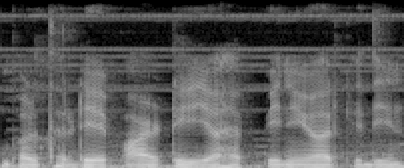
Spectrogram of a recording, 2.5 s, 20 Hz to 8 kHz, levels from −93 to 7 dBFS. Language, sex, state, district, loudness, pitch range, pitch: Chhattisgarhi, male, Chhattisgarh, Sarguja, -15 LUFS, 95-100 Hz, 100 Hz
